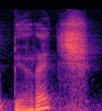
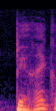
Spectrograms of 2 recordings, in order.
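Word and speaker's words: Perec: Et il faudrait prononcer Peretz. Bon, mais Pérec en français, ça passe très bien.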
